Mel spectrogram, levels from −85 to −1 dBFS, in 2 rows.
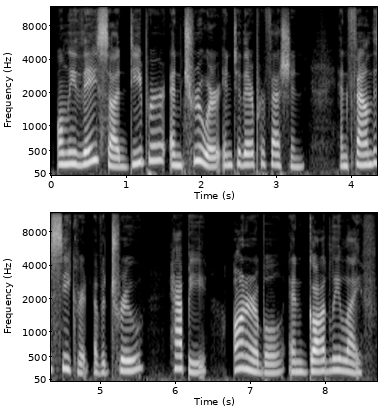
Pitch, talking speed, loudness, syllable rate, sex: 220 Hz, 145 wpm, -18 LUFS, 4.4 syllables/s, female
